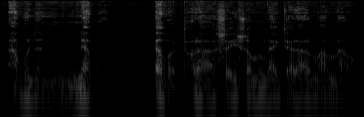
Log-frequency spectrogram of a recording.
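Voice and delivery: ordinary delivery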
